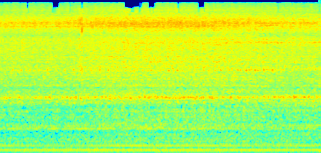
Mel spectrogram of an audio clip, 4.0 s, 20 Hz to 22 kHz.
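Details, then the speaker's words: 2011 Toyota Vellfire ANH20 2AZ-FE engine after balance shaft replacement: smooth, even idle with steady low hum, no roughness or knocking; sounds quieter than before the repair, normal idle. "Oke Bang starterah ini suaranya beda kan ini kalau suara balancer normal seperti"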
